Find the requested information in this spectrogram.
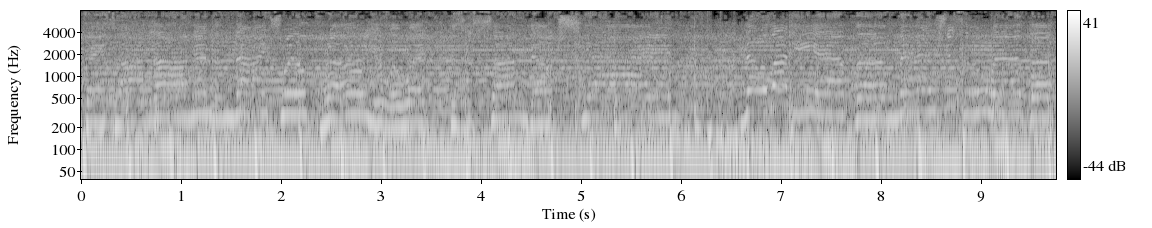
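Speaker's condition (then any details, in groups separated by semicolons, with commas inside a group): No condition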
